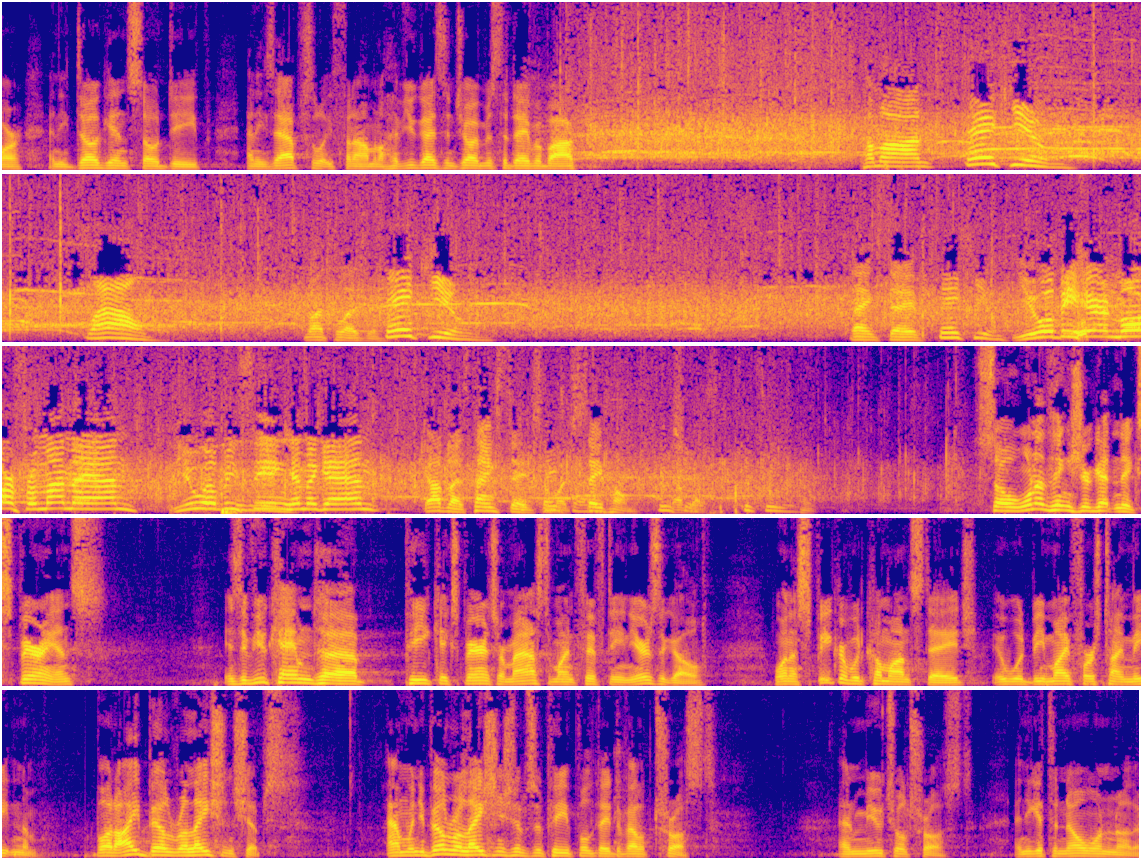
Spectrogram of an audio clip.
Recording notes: Recorded live at Buffini & Company’s “The Peak Experience,”.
